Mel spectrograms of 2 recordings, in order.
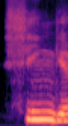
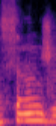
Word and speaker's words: Synge: Il y a eu notamment le fameux Synge, alors S-Y, NGE, alors c'est pas singe, hein, mais bon, vous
